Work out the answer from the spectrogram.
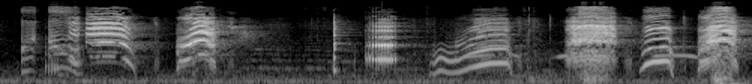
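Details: Pet parrot barking like a dog: a run of loud, harsh bursts mixed with arched, ringing squawks, separated by short pauses.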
